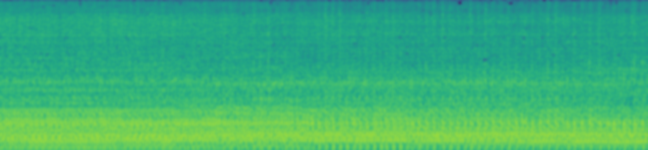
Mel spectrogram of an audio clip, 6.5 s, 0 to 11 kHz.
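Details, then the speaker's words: McCulloch 790 MC101 chainsaw with Walbro WB37 carburettor on a homemade adapter, bar and chain fitted: steady, even two-stroke drone, idle drops slightly with chain on; running and idling normally. "so as you see after putting the bar and chain on it the idle drops slightly but it's perfect right there the chain just bumps forward a little bit and everything"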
